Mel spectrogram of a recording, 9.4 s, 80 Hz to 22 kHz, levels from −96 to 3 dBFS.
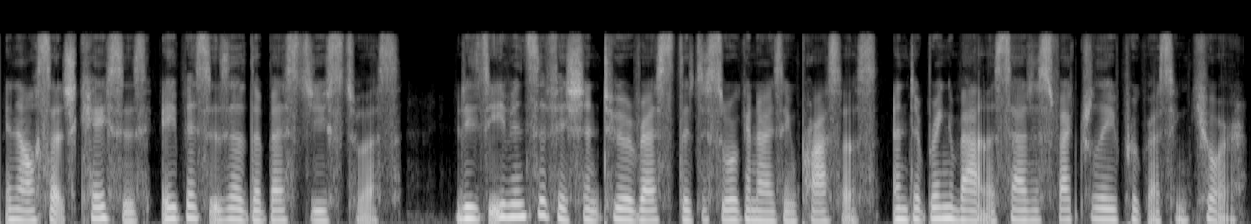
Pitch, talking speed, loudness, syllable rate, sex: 180 Hz, 185 wpm, -20 LUFS, 5.6 syllables/s, female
